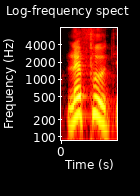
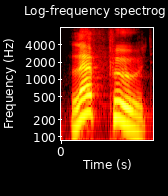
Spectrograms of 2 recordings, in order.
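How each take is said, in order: First: "left foot" run straight together as "레풋"; no rest between the words in "left foot"; wrong unpaused take. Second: "left foot" as le, short rest, foot; correct brief pause. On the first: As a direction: rush "left foot" into one word. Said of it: "이렇게 하지 않고". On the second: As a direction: hold a gap where ft drops in "left foot". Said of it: "left foot 이렇게 발음하는". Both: Shown as a demonstration.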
